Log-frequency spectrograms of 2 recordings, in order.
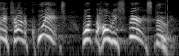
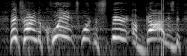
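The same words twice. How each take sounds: First: Fervent preaching. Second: Louder shouted repeat of the point; preacher crying the line out again; preaching shout. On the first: First statement of the point. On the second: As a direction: drive it home with a shout. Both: Acted.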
